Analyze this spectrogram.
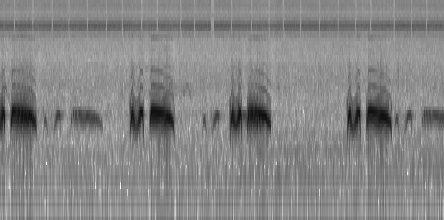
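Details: Spotted dove, noted as a tough wild bird, gives four spaced coo phrases, each a rapid double note and a long falling coo, trailed by quiet short and drawn-out coos, with a steady high whine behind.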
